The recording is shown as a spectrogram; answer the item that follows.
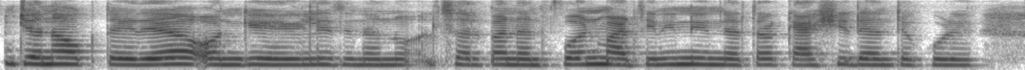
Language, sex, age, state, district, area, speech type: Kannada, female, 18-30, Karnataka, Bangalore Rural, urban, spontaneous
